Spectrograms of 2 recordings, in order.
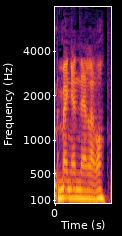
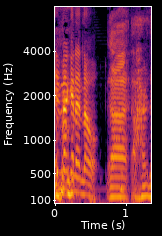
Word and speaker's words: Manganiello: Sofia Vergara and Joe, how do I say his last name? – Manganiello. – Nailed it. – That's how she kind of says it. – Manganiello.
